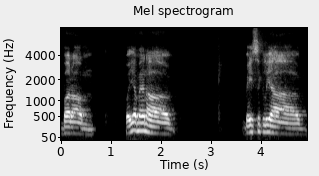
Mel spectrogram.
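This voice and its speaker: A man's voice: medium pitch, slow pace, muffled recording. Man, from Miami, Spanish first language, young adult, casual, rambling, filler words. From Miami, Florida. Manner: laid-back, rambling, many fillers and restarts. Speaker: guest. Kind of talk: casual interview talk.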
